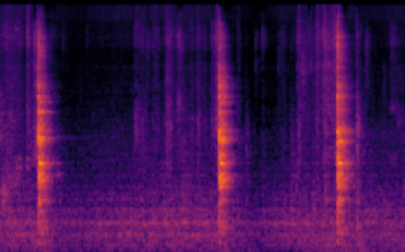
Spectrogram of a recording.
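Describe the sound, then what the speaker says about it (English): A knife chopping a bell pepper on a board with three sharp, well-spaced knocks, close and clear over quiet kitchen background, with no talking. "I'm going to cut it up relatively tiny"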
